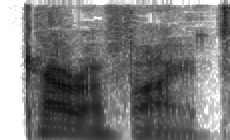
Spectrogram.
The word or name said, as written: charophyte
